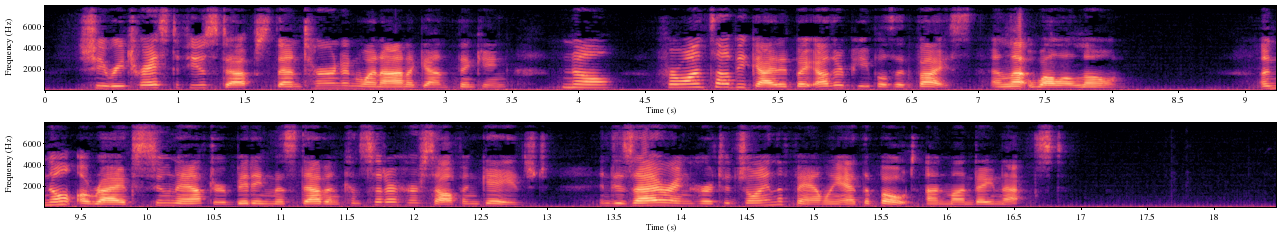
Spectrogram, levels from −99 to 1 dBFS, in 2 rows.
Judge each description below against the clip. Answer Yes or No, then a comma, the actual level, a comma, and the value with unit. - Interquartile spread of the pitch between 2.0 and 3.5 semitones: No, average, 4.6 semitones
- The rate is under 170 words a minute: Yes, average, 160 wpm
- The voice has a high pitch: Yes, high, 195 Hz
